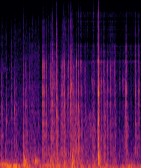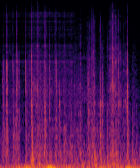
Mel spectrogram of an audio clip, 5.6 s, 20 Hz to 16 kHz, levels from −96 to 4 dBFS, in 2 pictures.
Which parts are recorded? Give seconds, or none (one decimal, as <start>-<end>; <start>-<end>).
0.0-1.5; 4.3-5.6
